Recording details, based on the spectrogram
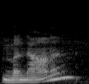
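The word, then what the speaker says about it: Manannan: it seems like the most common agreed on pronunciation is Manan so I I had to make a note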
